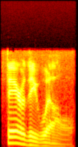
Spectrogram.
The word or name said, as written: fare-thee-well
